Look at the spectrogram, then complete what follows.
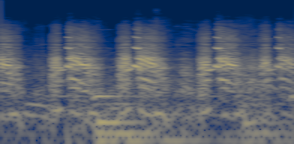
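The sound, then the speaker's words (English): A chinstrap penguin colony in Antarctica calling on a cold, windy, rainy day, with harsh, braying squawks in rapid overlapping bursts that rise and fall several times, loud and raucous with no talking. “we visited a chinstrap penguin colony.”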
